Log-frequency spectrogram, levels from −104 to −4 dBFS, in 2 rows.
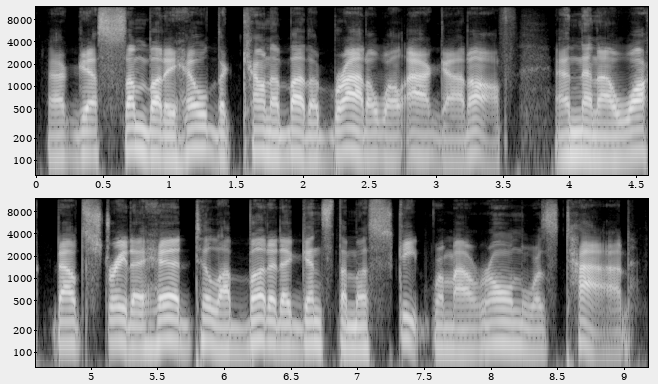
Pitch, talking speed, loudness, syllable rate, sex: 115 Hz, 205 wpm, -21 LUFS, 5.4 syllables/s, male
